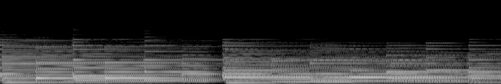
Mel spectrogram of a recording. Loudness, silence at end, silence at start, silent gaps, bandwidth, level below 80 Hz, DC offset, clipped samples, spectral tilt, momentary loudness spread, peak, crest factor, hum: -24 LUFS; 0 s; 0 s; none; 4.3 kHz; -46 dBFS; under 0.1%; under 0.1%; -11 dB/octave; 5 LU; -12 dBFS; 12 dB; none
